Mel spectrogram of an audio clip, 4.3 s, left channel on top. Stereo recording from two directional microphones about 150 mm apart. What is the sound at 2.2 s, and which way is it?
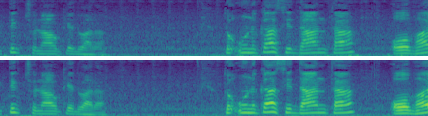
Speech, 30° right (ahead or behind).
